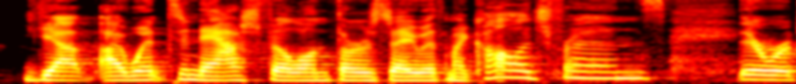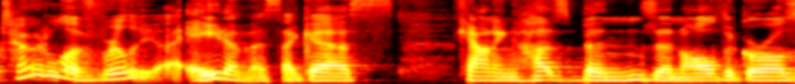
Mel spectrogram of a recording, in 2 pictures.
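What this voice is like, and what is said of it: Scratchy, sleepy voice. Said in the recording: “I'm so sleepy, and my voice is scratchy.”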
